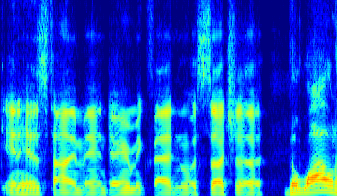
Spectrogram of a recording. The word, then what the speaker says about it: Darren McFadden: you offline earlier jeff it rhymes with karen mcgladden and that was uh darren mcfadden well and it's not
